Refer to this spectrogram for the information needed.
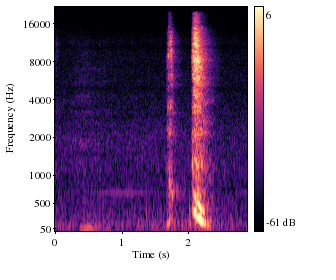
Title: Morning Sneezes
